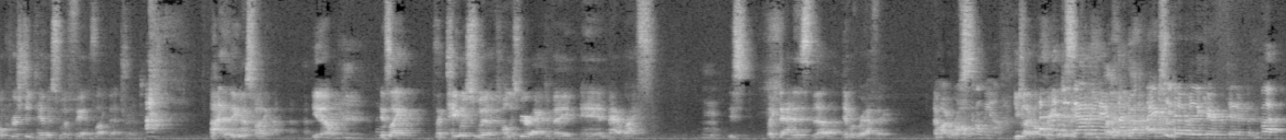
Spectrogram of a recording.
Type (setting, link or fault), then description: fault, poor sound quality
